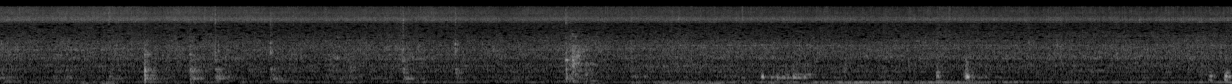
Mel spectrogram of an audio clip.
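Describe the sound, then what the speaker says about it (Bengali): Potatoes fry in a pan with ginger and cumin paste stirred in, giving a steady close sizzle with scattered scraping and tapping of a spatula throughout. "এদিকে দেখো আলুটা সুন্দর ভাজা হয়ে গেছে"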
